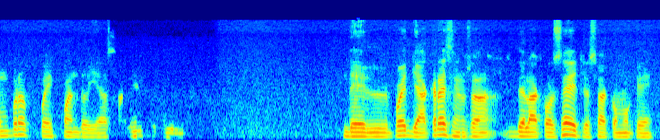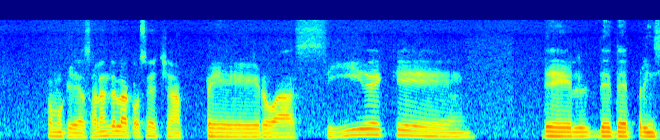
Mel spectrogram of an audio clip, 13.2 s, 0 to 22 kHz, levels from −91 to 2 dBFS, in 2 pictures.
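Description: From 1.12 to 1.94 s, the echo canceller likely mistook both ends talking at once for loudspeaker echo and clamped down on the near side. The result is speech suppressed in double talk: the speech sinks by some 25 dB at worst and is turned down for most of that span.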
